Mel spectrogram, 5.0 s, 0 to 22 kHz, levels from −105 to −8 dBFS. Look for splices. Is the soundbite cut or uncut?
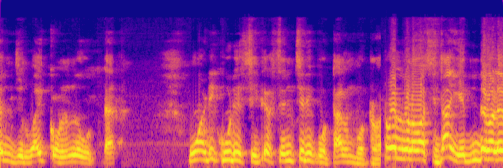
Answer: cut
